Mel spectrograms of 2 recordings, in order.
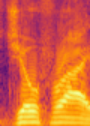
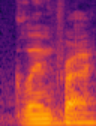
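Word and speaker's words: Glenn Frey: like George W bush did I even get the name right I might have got the name wrong you didn't I don't think you got the name right from the eagle Glen Fry Glen Fry that's what it is Glen Fry Gren Glen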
